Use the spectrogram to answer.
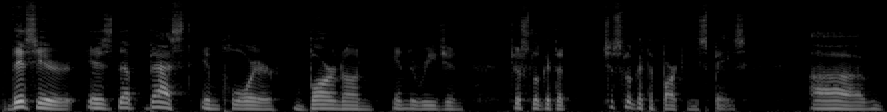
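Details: Stuttering in an adult Dutch man who reports a stutter that is audible all the time, a type in which he always hangs up between his words.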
